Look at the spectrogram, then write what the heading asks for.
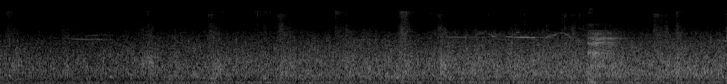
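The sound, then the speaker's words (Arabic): A steady, continuous rush of babbling water from the White River fills the scene, a constant wash with no talking, plus a faint high chirp or two drifting above it. “أتسمع صوت خرير المياه؟ نعم، صوت النهر الأبيض.”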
